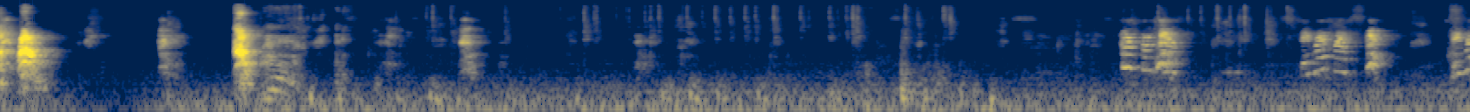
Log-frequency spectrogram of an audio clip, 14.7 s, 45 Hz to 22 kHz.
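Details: A 10-week-old Pekingese puppy boxing its mirror reflection gives sharp, high barks with quiet gaps, then irregular clusters of squeaky, wavering yaps and whiny yelps.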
